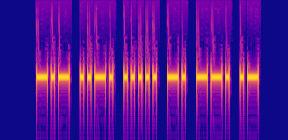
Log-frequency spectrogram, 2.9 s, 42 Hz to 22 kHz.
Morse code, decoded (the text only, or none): KF5NGA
